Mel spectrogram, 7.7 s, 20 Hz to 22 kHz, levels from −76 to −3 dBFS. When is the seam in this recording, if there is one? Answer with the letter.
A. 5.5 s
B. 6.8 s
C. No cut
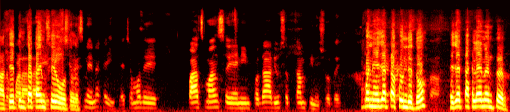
A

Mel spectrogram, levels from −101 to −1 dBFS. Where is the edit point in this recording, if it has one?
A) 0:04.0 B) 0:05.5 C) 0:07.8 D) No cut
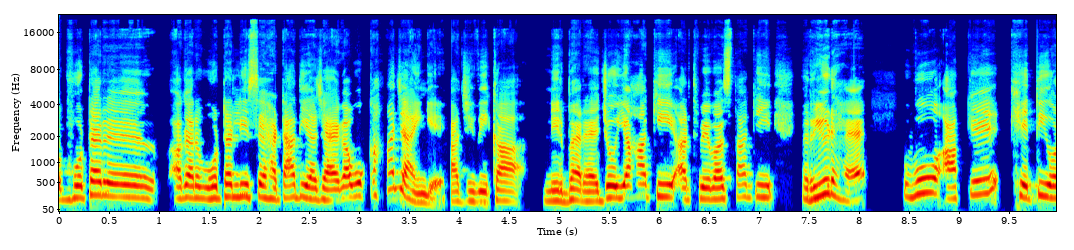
A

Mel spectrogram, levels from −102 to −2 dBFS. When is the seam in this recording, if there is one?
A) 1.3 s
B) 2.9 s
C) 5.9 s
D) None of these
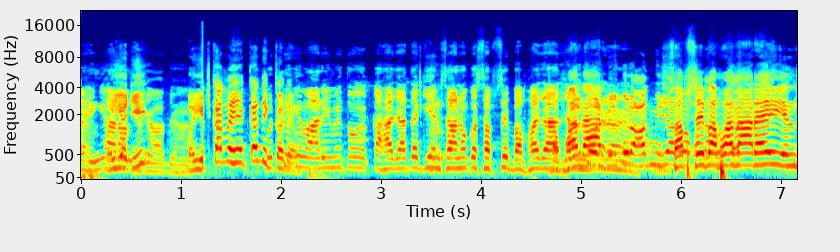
A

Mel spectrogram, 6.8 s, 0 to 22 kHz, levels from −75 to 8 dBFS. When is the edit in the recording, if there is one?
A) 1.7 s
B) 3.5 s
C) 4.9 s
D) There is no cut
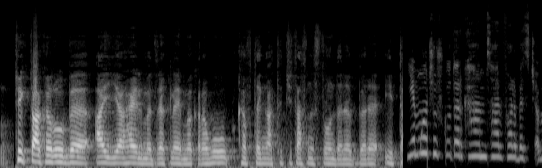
C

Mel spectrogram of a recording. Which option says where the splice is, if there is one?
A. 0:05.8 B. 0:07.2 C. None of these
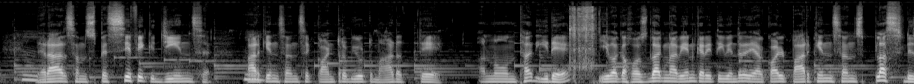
A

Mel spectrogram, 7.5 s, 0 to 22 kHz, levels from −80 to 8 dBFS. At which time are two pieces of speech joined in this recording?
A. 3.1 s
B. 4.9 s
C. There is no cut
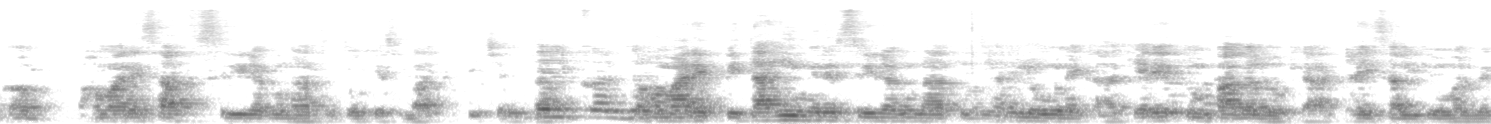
B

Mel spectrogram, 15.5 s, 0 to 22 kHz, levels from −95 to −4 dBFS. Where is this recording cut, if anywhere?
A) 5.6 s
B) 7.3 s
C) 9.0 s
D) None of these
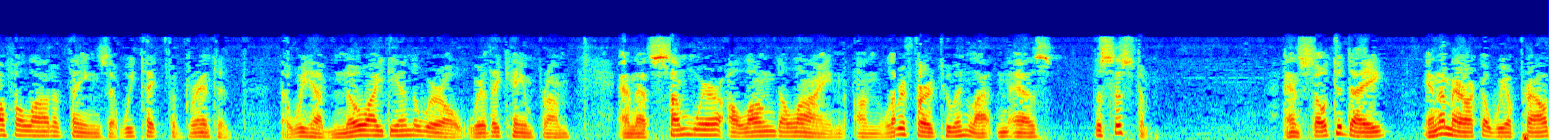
D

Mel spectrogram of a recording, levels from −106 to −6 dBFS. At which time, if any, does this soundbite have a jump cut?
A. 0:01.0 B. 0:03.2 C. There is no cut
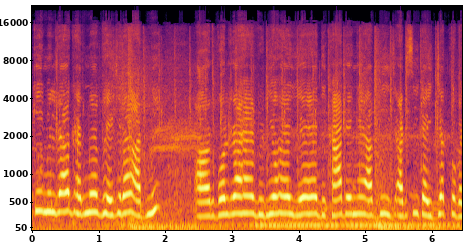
C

